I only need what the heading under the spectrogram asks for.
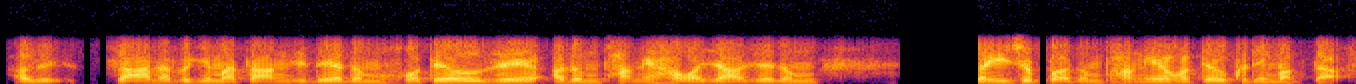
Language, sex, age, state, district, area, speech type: Manipuri, male, 30-45, Manipur, Kangpokpi, urban, conversation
